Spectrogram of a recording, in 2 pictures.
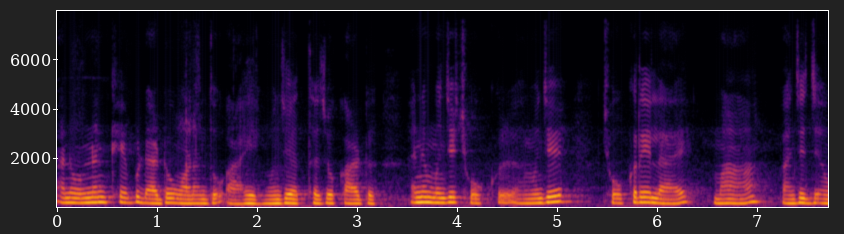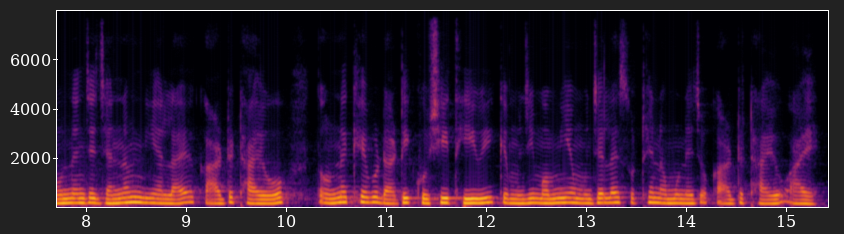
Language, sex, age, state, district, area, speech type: Sindhi, female, 18-30, Gujarat, Junagadh, urban, spontaneous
